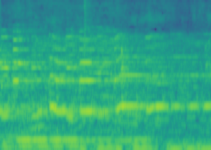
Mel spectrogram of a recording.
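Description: Live band music recorded from the audience: a wavering lead melody over electric guitar and changing bass notes, with the notes shifting about every half second.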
